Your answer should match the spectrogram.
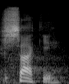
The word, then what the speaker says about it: Саки: Первое. Саки. Ударение на последнем слоге.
